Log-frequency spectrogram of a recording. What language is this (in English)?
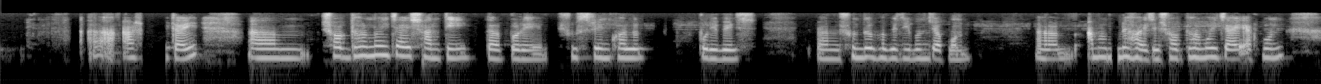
Bangla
